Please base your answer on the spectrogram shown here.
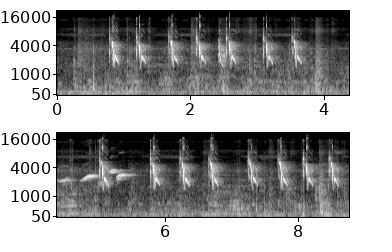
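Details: Repeated prinia call used as a lure: a run of sharp, high, falling chirps about twice a second, interrupted midway by a brief warbling phrase, then resuming at the same pace, with low background hum.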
